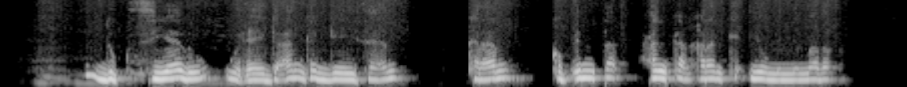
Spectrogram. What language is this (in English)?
Somali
